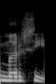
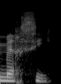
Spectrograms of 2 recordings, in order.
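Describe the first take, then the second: First: It is pronounced like the English word mercy. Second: It is pronounced with a French sound. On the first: The speaker calls it wrong. "It won't be mercy as we have in English" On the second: The speaker calls it right. "It will be merci"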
